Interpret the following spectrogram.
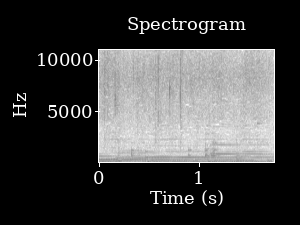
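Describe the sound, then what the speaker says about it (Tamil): Garlic and dried red chillies fry in hot oil, a close, steady sizzle with small crackles throughout and no talking. "இப்போது இது நல்லா கொஞ்சம் ஃப்ரை ஆகிடுச்சு"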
